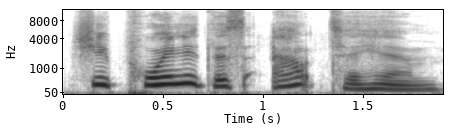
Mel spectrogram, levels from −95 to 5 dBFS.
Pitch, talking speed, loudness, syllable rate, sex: 210 Hz, 190 wpm, -18 LUFS, 4.2 syllables/s, female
